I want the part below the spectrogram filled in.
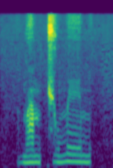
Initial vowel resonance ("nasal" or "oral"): nasal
